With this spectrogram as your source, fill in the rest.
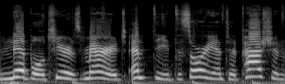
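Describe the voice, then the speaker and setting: A woman's high-pitched, raised and projected voice, bright and sharp, with ordinary pitch variation at a moderate pace. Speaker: game streamer. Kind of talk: gaming livestream, reading word lists aloud. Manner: loud; stumbling over words.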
